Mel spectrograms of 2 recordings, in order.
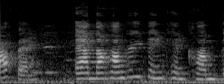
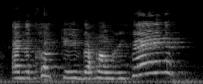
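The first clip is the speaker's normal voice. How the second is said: usual speaking voice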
